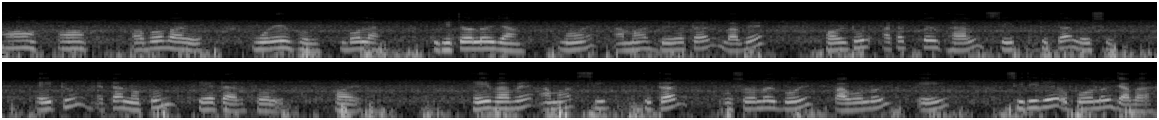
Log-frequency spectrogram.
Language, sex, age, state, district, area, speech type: Assamese, female, 45-60, Assam, Tinsukia, rural, read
